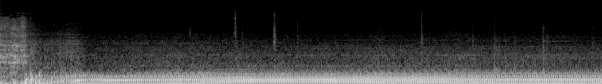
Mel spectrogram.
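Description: Mitsubishi Lancer Evolution's turbocharged four-cylinder engine being started on a cold day: a brief crank that catches within the first second, then a steady idle.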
